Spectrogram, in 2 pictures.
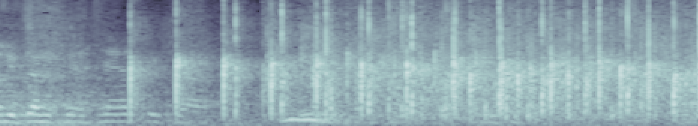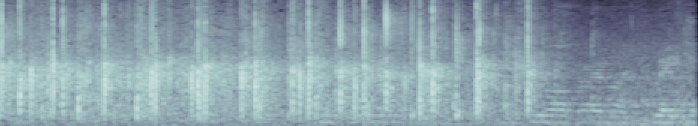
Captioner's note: applause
